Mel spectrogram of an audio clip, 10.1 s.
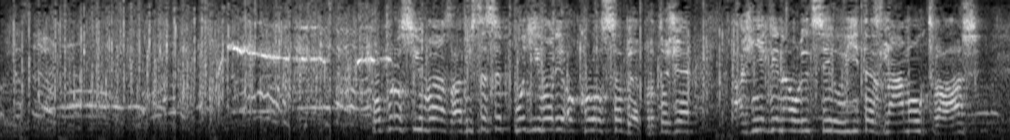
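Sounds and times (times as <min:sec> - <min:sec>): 
crowd applause: 0:00.0 - 0:09.1
whistles: 0:02.2 - 0:04.0
speech: 0:03.8 - 0:10.1.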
